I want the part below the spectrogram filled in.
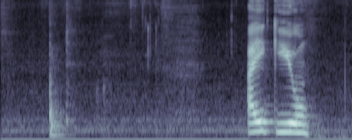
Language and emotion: Russian, neutral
